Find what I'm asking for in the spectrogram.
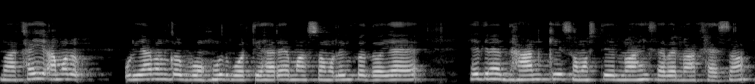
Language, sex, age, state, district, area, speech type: Odia, female, 45-60, Odisha, Bargarh, urban, spontaneous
